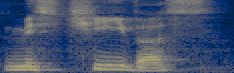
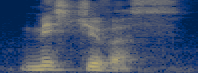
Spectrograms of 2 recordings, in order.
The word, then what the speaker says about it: mischievous: It's not mischievous, it's mischievous. Mischievous.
